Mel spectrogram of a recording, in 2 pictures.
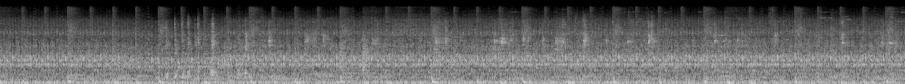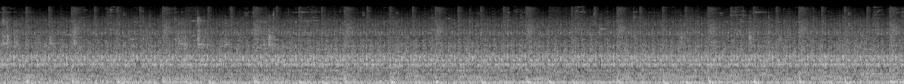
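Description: Tractor engine sound effect running steadily, with rapid ticking over it throughout.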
